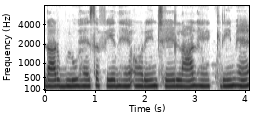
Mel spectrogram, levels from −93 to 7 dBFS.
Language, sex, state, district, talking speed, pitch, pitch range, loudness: Hindi, female, Uttar Pradesh, Etah, 160 wpm, 210 Hz, 210-215 Hz, -14 LUFS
